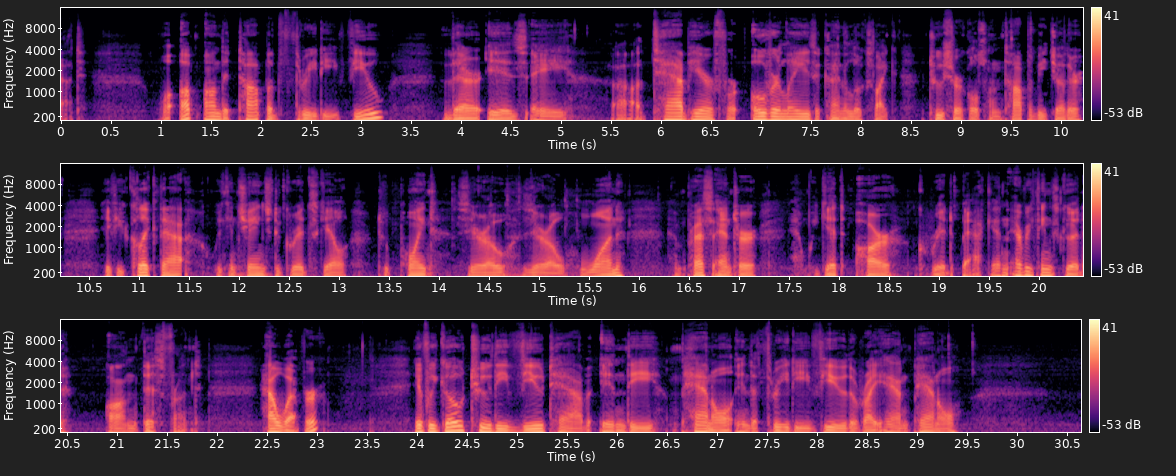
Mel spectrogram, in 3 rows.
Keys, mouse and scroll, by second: 9.3-17.0 drag, 17.8-19.0 middle drag, 29.2 click.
